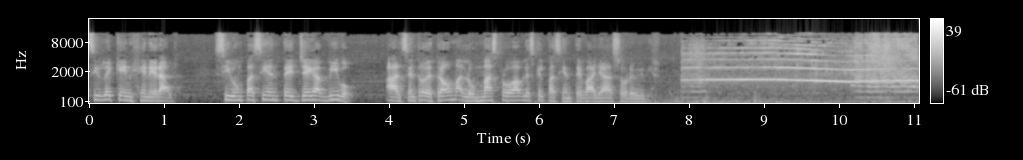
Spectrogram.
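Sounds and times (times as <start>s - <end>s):
speech: 0.0s - 7.6s
low rumble of traffic: 2.2s - 11.0s
ambulance siren: 7.9s - 11.0s.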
